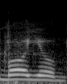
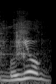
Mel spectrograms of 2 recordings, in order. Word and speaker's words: boyog: Ang tamang bigkas is boyog, hindi buyog. Pero pag Bisaya kasi buyog. Kompleto na, may buyog, may lapinig din dito.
